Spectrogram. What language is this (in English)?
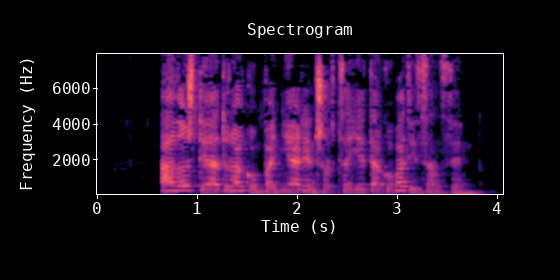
Basque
